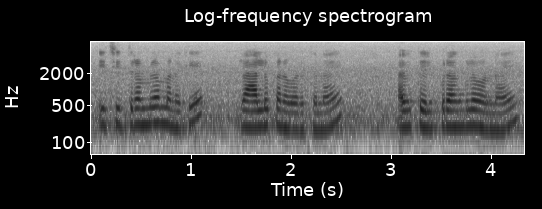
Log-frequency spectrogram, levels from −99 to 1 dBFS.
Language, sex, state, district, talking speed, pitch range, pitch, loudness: Telugu, female, Telangana, Mahabubabad, 125 wpm, 200-225 Hz, 210 Hz, -19 LUFS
